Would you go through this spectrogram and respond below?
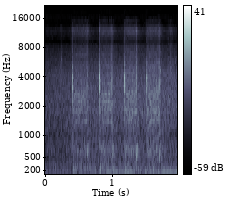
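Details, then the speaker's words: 2000 Honda Civic sedan driver-side window, newly replaced motor and regulator assembly tested via the switch with key on during installation: steady low whir raising the window smoothly with light regular regulator clicks; normal power window motor operation. "this is also a good chance for us to test our motor you hear it starting to come"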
